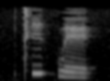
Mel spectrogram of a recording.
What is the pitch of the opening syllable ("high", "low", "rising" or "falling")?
high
